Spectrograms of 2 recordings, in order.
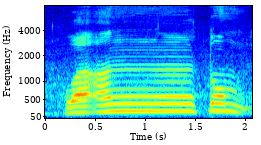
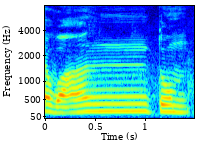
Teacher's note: اس پہ ہم اخفا کریں گے, نون ساکن ہے.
